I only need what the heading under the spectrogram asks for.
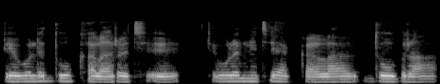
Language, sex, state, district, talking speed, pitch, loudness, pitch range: Bengali, male, West Bengal, Jhargram, 165 wpm, 135 Hz, -24 LUFS, 125-140 Hz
